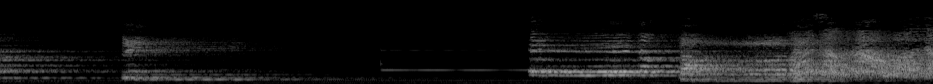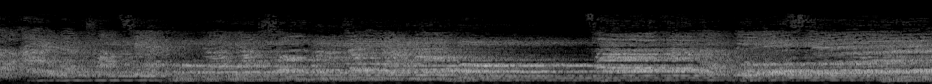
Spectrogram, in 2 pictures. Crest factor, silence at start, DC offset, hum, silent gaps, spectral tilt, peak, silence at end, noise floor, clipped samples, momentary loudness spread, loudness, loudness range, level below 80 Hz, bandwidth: 16 dB; 0 s; under 0.1%; none; none; -3 dB/octave; -14 dBFS; 0 s; -66 dBFS; under 0.1%; 13 LU; -29 LUFS; 18 LU; -74 dBFS; 11.5 kHz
